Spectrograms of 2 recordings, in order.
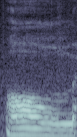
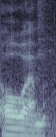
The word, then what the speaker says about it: Om: That is Om, A-U-M. And it's spelled A-U-M, not O-M.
